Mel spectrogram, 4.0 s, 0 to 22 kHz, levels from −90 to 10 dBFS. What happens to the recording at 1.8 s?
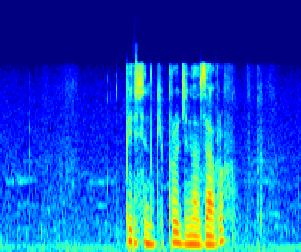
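At 1.77 to 1.79 s the speech drops out for about 24 ms: a gap at a join of encoded pieces, where separately encoded segments were spliced with their start delay and end padding left in. It sounds like a brief tick of silence before the speech resumes where it stopped. On a waveform or spectrogram it appears as a thin blank vertical stripe with slightly smeared edges.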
